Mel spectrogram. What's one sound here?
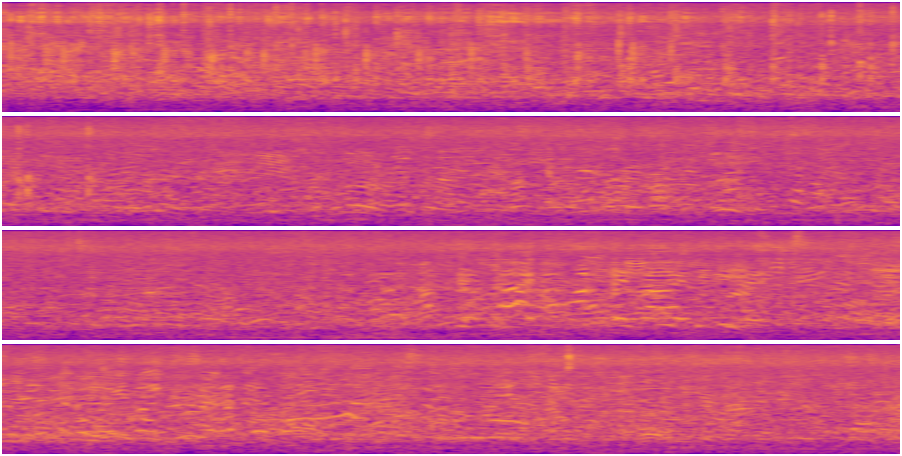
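A choir of children and adults sings outdoors through loudspeakers.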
